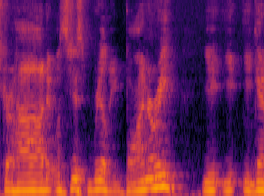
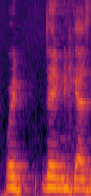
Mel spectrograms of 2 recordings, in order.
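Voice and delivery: normal talking voice

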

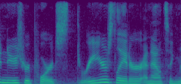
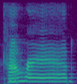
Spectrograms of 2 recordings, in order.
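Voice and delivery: put-on high, loud Southern-accented call; drawn-out pretend calling out; mock holler; 11 semitones higher, 7 dB louder than usual. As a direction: holler a name across the yard, hammed up. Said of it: "call his name and holler".

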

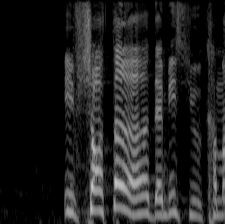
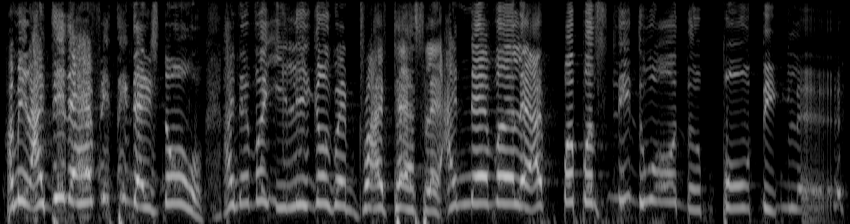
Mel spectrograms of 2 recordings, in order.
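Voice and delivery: plaintive protest; 7 semitones higher than usual. Retold or imitated. Learner complaining to God over lost IC, plaintive. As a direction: plead innocence in a whiny high voice.

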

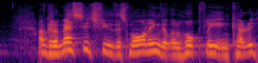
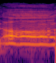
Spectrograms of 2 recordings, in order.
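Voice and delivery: high-pitched, louder mock "ah"; falling cry; 5 dB louder than usual. Man falls down the cliff, high acted cry. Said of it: "I think he's crying".

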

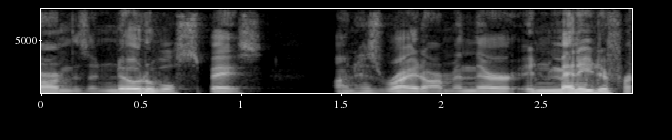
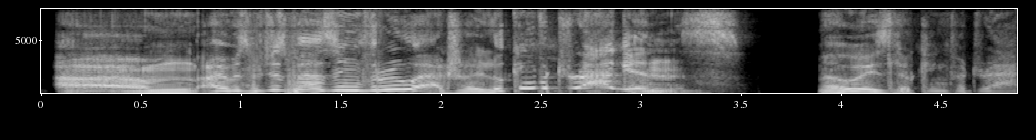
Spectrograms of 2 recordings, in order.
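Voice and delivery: high character voice; 5 semitones higher than usual. Acted. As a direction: play it high and showy. GM voices dragon.

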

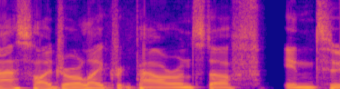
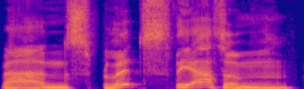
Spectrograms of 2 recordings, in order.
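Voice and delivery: slow, high, grand newsreel voice; 1950s narrator; 4 semitones higher, much slower than usual. Pretend. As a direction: announce it slowly like a fifties science film. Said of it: "a nineteen fifties science voice".

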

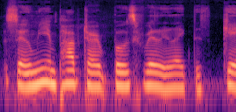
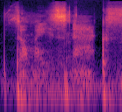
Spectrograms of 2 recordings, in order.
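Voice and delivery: soft, breathy whisper; 10 dB quieter than usual. Real, not acted. Daughter whispers to mom about too many snacks. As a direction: whisper it like a secret.

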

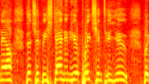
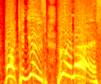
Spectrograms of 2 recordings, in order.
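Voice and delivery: high shouted call and response; preaching call; 10 semitones higher, 6 dB louder, slower than usual. Real, not acted. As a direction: lift it high for the crowd. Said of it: "help me preach".

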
